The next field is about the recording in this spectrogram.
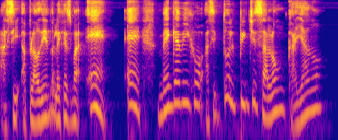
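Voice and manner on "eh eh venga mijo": put-on slow, high, drawn-out, rowdy drunken cheering holler. Retelling a party story, imitating a drunk aunt shouting encouragement. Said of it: "es la única que está gritando".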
